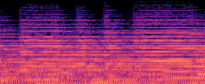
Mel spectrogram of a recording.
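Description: Hauptwerk virtual pipe organ playing a hymn tune in sustained chords over a moving pedal bass.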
